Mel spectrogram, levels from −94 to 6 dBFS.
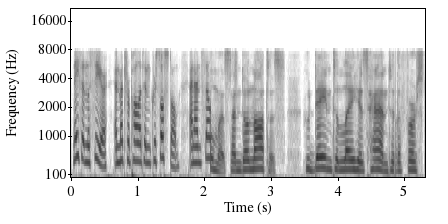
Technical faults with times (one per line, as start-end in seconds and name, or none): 0.00-2.08 section at the wrong speed
2.43-2.50 wireless microphone noise hit
4.84-4.90 packet loss on an ADPCM call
